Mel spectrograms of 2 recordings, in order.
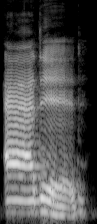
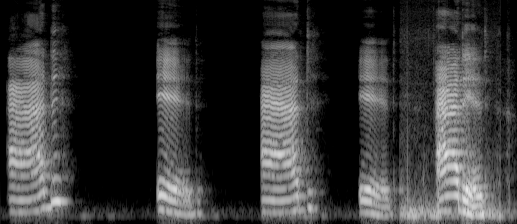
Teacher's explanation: e d that's the word added added added so e d inflected ending ed is making the id sound in that word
